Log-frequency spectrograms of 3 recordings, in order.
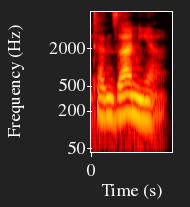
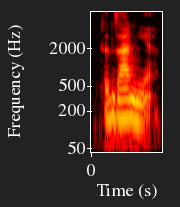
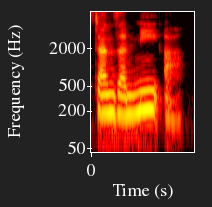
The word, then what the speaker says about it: Tanzania: therefore it's tanan and in kiswahili we pronounce as it's written so it's t a so as long as you're saying Tanzania you you're not pronoun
